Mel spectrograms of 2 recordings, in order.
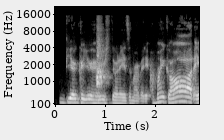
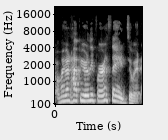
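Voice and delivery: ordinary talk, nothing marked

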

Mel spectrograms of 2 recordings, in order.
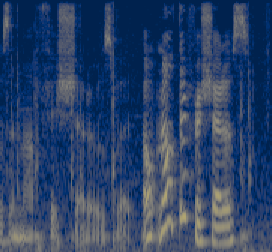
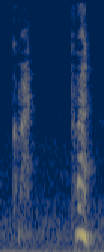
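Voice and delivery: ordinary delivery

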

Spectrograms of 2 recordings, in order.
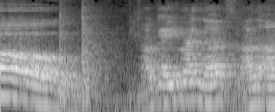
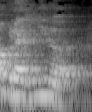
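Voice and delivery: normal talking voice

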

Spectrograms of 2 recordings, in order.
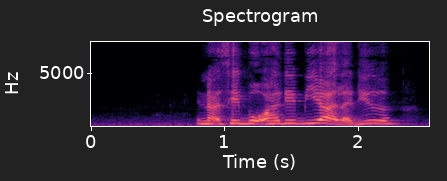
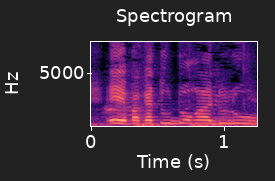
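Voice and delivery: mock preachy critic; 4 semitones higher, 4 dB louder than usual. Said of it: "Kau sentuh pasal agama je".

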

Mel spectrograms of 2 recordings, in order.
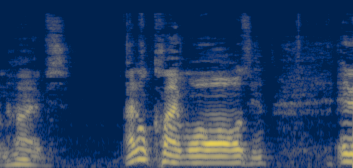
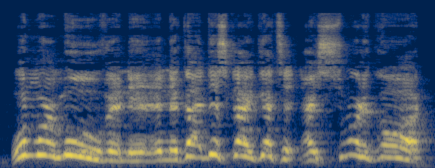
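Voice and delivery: high, loud hostage-taker voice; hammed-up villain threat; comic villain threat; 8 semitones higher, 4 dB louder than usual. Villain line from comic cover.

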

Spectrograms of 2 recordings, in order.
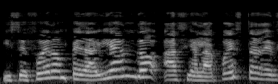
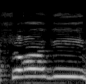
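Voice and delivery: higher, louder call of the name; 7 semitones higher, 4 dB louder than usual. Acted. Dad calling Froggy again, raised call. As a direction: call him again, impatient. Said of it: "le grita".

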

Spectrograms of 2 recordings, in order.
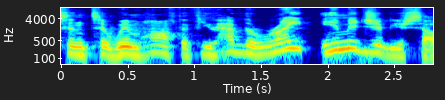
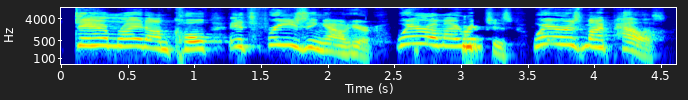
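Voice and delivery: entitled brat; 11 semitones higher than usual. Retold or imitated. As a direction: demand the riches like a spoiled brat. Greedy daughter demands riches.

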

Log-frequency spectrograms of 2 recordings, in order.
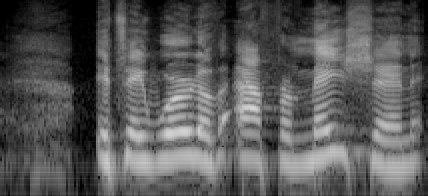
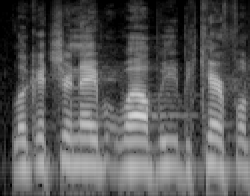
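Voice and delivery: ordinary talk

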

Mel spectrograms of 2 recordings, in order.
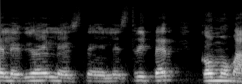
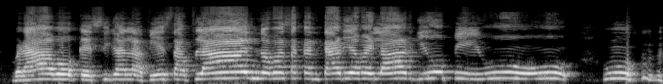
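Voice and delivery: higher, louder party whooping; cheering shout; 9 semitones higher, 8 dB louder, slower than usual. Retold or imitated. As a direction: cheer and whoop like a rowdy crowd. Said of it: "empezamos a cantar y a gritar".

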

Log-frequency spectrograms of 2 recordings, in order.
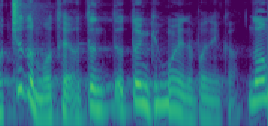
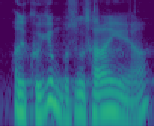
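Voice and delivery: ordinary talk, nothing marked

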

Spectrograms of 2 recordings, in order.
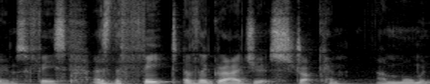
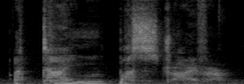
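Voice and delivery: hushed, slow, breathless awe; in wonder; 11 dB quieter, slower than usual. A narrator's reading. Girl marvels at the bus driver, awed whisper. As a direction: whisper it, amazed. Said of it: "said Peyton in wonder".

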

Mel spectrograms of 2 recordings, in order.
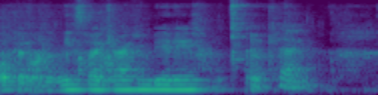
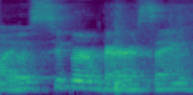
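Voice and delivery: usual speaking voice

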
